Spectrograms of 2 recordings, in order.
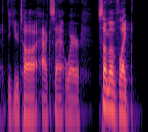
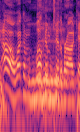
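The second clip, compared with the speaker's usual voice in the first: loud, high booming announcer welcome; old radio announcer; 9 semitones higher, 13 dB louder than usual. Retold or imitated. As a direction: open like a 1920s radio show. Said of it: "nineteen twenties radio broadcast".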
